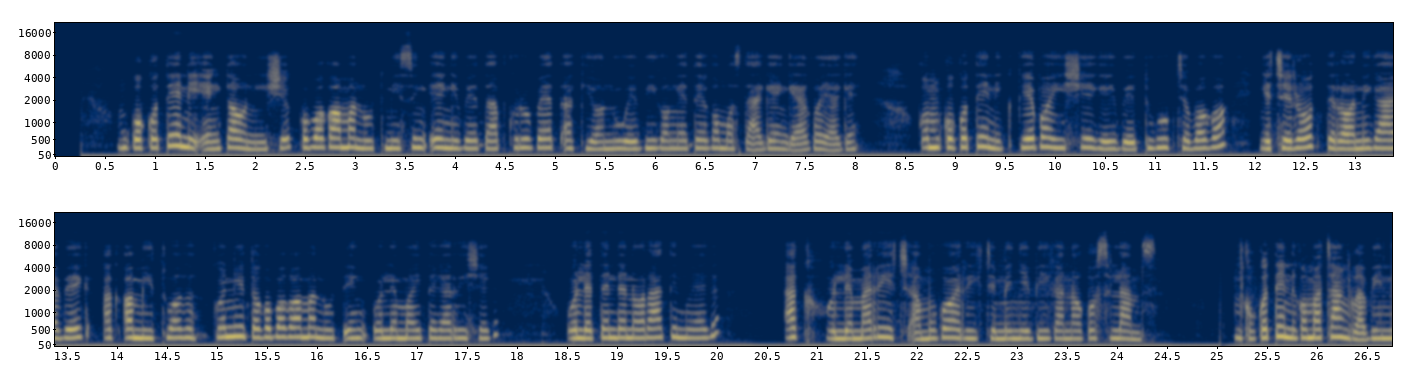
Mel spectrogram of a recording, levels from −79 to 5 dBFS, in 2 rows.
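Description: At 25.04 s a DC step occurs: the waveform's zero line jumps abruptly to a new offset of about -35 dBFS, as happens when a converter recalibrates or an offset-carrying input is switched into the path. The sudden shift is heard as a single low thump under the speech, which continues unaffected. The offset then drains away at a rate that fits a high-pass corner of 2.0 Hz.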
